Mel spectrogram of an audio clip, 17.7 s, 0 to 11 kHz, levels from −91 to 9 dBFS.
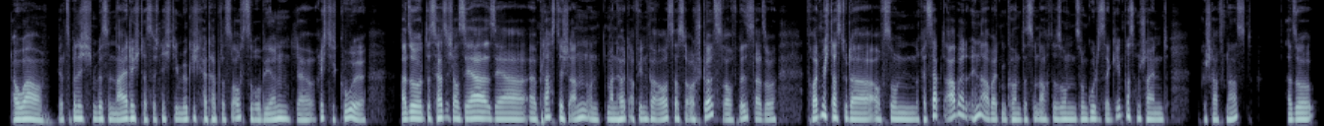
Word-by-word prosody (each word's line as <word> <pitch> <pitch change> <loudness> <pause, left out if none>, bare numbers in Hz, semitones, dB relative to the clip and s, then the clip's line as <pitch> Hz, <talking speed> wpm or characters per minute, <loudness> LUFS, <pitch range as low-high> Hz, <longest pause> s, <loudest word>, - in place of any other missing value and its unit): Oh 120 0 +5
wow, 120 -5 +5 0.2
jetzt 115 -3 -7
bin 135 - +3
ich 135 - 0
'n 125 - -1
bisschen 125 -2 0
neidisch, 130 +4 +3
dass 115 -1 -5
ich 120 0 -6
nicht 120 -2 -4
die 120 - -3
Möglichkeit 125 +1 -1
habe, 120 - -1
das 115 -2 -6
auszuprobieren. 120 -1 +1
Ja, 110 0 -2
richtig 140 -5 -5
cool. 135 -7 +2 0.5
Also, 130 +2 +5
das 135 0 -3
hört 145 +1 +5
sich 145 -3 -4
auch 130 - +4
sehr 135 +1 +4
sehr, 125 -1 +1
äh, 125 - +1
plastisch 140 -5 0
an 140 +5 +1
und 120 -3 -4
man 120 -1 +2
hört 130 +2 +3
auf - - -6
jeden 125 -1 0
Fall 125 -2 0
raus, 125 +6 0
dass 125 -3 -1
du - - -4
auch 120 - -1
stolz 170 - +1
drauf 110 -1 -3
bist. 140 +1 -2
Als, 115 -2 -2 0.5
freut 140 +8 +2
mich, 195 - +4
dass 150 -4 +3
du - - -2
da 120 -2 +2
auf 115 -3 -3
so 130 - -1
'n 120 -1 0
Rezept 120 +11 0
arbei 215 -4 +1
hinarbeiten 135 - -1
konntest 115 0 -3
und 125 - -3
auch 120 -2 -3
da 125 - -3
so 120 +1 +1
'n 120 0 +1
so 125 +1 -2
'n - - +2
gutes 125 -3 -2
Ergebnis 170 +9 -3
anscheinend 120 -3 -2 0.4
geschaffen 115 +1 -5
hast. 145 +6 -4 0.4
Also, 125 +2 +1
125 Hz, 230 wpm, -22 LUFS, 120-135 Hz, 0.5 s, Oh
